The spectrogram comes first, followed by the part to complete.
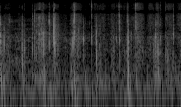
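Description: A plastic zip-top pouch being handled as a banknote goes into it, crinkling with quick, irregular small clicks and rustles.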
